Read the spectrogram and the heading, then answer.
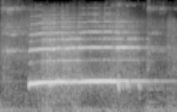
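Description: A steam locomotive whistle sounds one long, steady, shrill blast of about two seconds over a bed of hissing steam, loud, fading out at the end.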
